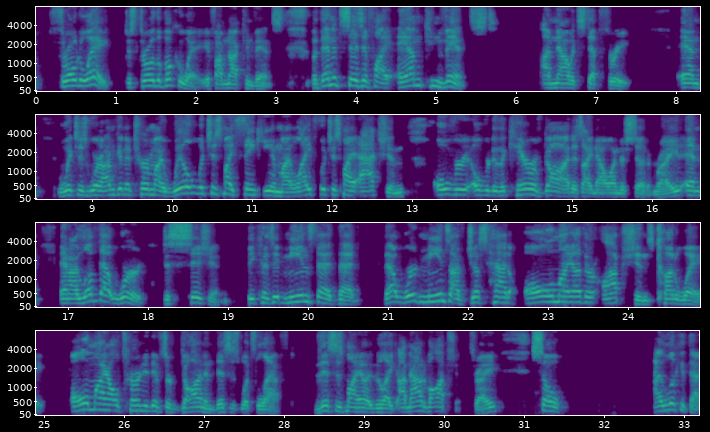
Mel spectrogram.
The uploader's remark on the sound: At the Broken Elevator Zoom Meeting held in June of 2022.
